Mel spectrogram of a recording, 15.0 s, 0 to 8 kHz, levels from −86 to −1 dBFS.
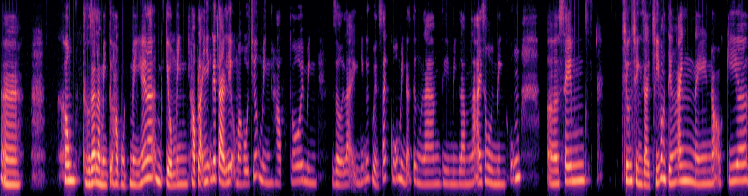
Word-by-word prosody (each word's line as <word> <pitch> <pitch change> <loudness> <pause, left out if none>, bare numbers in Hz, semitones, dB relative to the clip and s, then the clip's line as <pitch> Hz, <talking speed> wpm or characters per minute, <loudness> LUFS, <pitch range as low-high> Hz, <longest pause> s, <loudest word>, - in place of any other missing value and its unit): À, 185 -9 +3 0.7
không, 250 -6 +6 0.2
thực 200 -2 +1
ra 215 +2 +9
là 210 - +7
mình 185 -2 0
tự - - -1
học 195 -1 -2
một 185 +2 -7
mình 185 -1 -1
hết 245 +4 +4
á. 290 0 +5 0.2
Kiểu, 190 -5 +6
mình 190 +2 -5
học 205 -1 +2
lại 210 +1 +3
những 240 +2 -1
cái 275 - +5
tài 230 -5 +8
liệu 225 +4 0
mà 200 -1 -5
hồi 195 0 -6
trước 315 +1 -7
mình 225 -7 -7
học 200 -1 -11
thôi, 235 +2 -6
mình 215 -3 -10 0.3
giở 190 -3 -3
lại 190 +2 -7
những 220 +3 -13
cái 275 - -9
quyển 220 -10 -8
sách 270 +9 -6
cũ 265 0 -7
mình 260 -4 -3
đã - - -8
từng 220 -4 -8
làm 190 0 -5
thì 205 -2 -11
mình 195 0 -12
làm 190 0 -6
lại, 215 +1 -2
xong 225 +1 -6
rồi 205 -2 -4
mình 195 0 -7
cũng, 270 +4 0 0.5
ờ, 200 -1 +1
xem 240 +3 +2
s - - -10 0.7
chương 245 -1 +3
trình 225 -5 -1
giải 180 -3 +2
trí 215 +5 -2
bằng 285 -2 +5
tiếng 210 -2 0
Anh 240 0 +1
này 195 0 -3
nọ 205 +1 -4
kia, 245 +2 -1
210 Hz, 235 wpm, -22 LUFS, 195-245 Hz, 0.7 s, ra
